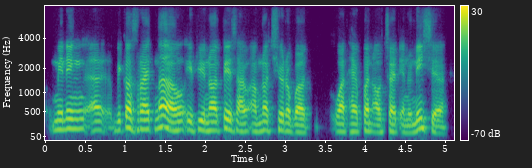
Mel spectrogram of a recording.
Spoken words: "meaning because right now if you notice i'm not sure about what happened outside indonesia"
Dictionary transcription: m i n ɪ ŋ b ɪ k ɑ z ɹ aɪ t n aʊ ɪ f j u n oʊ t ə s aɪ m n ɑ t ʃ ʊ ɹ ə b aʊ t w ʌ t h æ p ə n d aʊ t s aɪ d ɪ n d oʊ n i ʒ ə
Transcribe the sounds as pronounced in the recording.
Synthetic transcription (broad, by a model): m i n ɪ ŋ b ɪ k ɑ s ɹ aɪ t n aʊ ɪ f j u n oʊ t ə s aɪ m n ɑ t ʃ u ɹ ə b aʊ t w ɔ t h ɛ p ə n aʊ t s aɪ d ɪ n d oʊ n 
